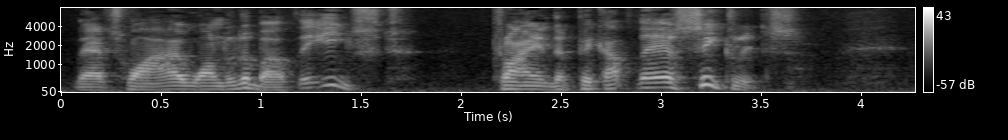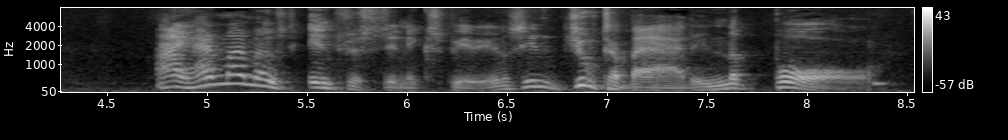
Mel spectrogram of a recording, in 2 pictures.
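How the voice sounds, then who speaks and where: A jovial older English gentleman in a radio play. His plummy upper-class voice is husky and swoops extravagantly as he spins his tales with theatrical relish. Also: medium pitch, wildly swooping pitch, normal speed. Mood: boastful, relish. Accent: British upper-class. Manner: plummy, chuckling, theatrical raconteur. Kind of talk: British radio drama acting.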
